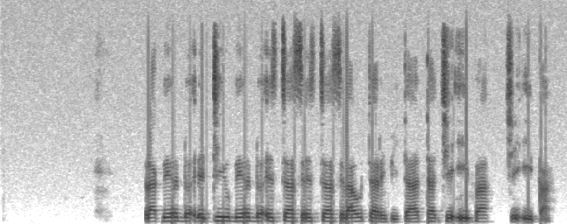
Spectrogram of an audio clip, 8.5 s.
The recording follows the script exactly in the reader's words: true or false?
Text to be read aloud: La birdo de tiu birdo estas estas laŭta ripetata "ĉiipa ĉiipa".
true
